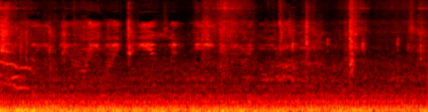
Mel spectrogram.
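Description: Car cabin noise while driving: a steady low rumble of engine and tyres on the road, with a few faint clicks.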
